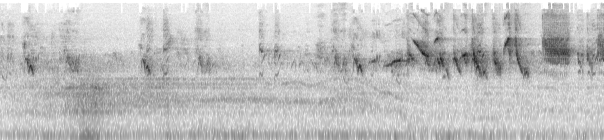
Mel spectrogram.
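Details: Wild double-collared seedeater song: scattered high chirps at first, then a quick, jumbled run of very high trilled and warbled notes.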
